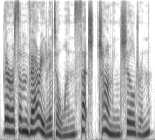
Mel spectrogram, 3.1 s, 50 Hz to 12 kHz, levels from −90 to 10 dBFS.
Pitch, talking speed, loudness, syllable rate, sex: 225 Hz, 155 wpm, -16 LUFS, 5.2 syllables/s, female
